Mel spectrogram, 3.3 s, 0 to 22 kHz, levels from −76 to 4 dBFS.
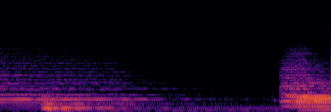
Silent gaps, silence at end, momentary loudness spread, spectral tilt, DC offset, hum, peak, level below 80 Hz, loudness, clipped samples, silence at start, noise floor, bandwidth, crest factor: none; 0 s; 24 LU; -8.5 dB/octave; under 0.1%; none; -16 dBFS; -54 dBFS; -35 LUFS; under 0.1%; 0 s; -58 dBFS; 17.5 kHz; 18 dB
